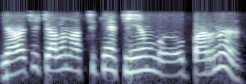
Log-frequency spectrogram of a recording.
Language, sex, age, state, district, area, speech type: Kashmiri, male, 30-45, Jammu and Kashmir, Kulgam, urban, conversation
